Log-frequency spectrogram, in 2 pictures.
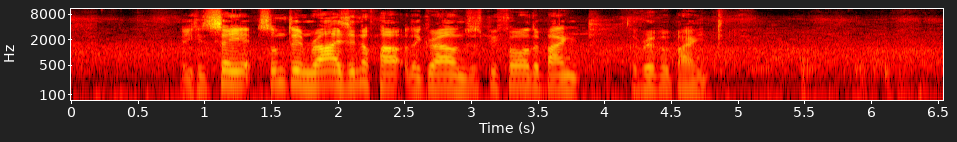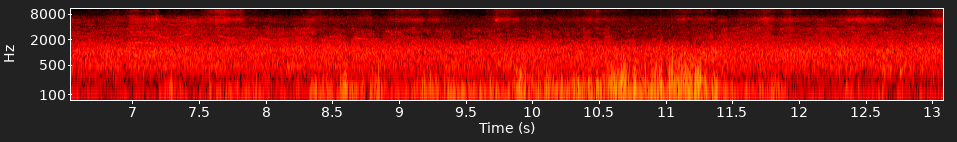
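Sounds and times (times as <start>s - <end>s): steady hiss: 0.0s - 13.0s
wind buffeting microphone: 0.0s - 13.0s.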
